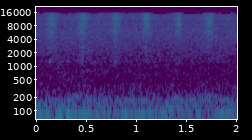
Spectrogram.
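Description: Near silence with faint scratching: a toothbrush's bristles rubbing over dried liquid latex on the skin, lifting it into flakes for a dry, flaky skin effect. A low steady hum sits underneath.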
